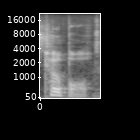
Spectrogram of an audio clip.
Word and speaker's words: Topol: Is it pronounced Topol? – I think it's Topol.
